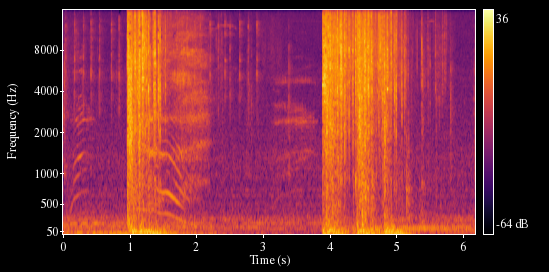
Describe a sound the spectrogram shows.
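A wooden door cracks and splinters under heavy axe blows.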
